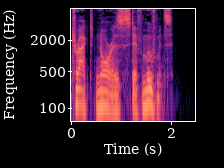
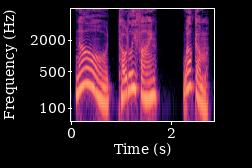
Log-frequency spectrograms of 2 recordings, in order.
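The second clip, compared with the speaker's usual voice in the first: tight, higher forced brightness; forced cheer; 10 semitones higher than usual. A narrator's reading. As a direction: say it fine through a tight jaw. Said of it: "jaw tight, as she replied".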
